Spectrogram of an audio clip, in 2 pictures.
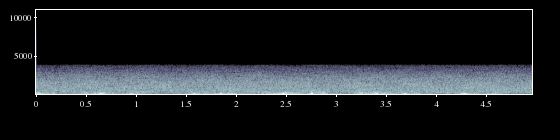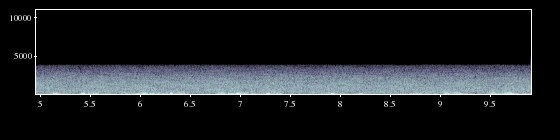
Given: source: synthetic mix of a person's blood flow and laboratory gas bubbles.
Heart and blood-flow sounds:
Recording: Doppler ultrasound of blood flow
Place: precordium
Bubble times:
0.00-0.21 s: bubbles
0.52-0.57 s: bubbles
2.21-2.25 s: bubbles
8.99-9.10 s: bubbles
From the record:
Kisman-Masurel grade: 121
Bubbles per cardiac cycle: 1 to 2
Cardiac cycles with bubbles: 10 to 50%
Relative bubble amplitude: barely perceptible (0.100 to 0.250)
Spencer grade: 2 (many but less than half of the cardiac periods contain bubble signals, singularly or in groups)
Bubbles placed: anywhere in the cardiac cycle

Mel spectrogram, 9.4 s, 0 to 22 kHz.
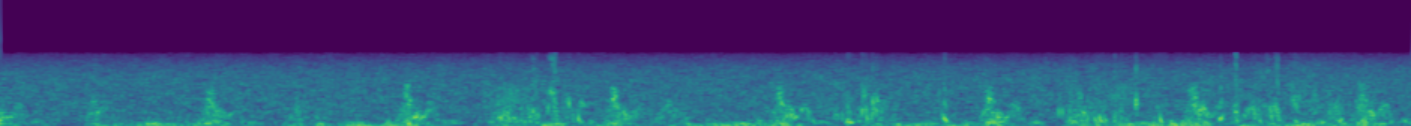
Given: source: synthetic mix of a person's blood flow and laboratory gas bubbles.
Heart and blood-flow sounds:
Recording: Doppler ultrasound of blood flow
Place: precordium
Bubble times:
3.12-3.93 s: bubbles
5.54-5.87 s: bubbles
6.25-6.36 s: bubbles
6.75-6.81 s: bubbles
7.03-7.61 s: bubbles
7.67-7.79 s: bubbles
8.10-8.29 s: bubbles
8.32-8.97 s: bubbles
From the record:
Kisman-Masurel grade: 223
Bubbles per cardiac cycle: several, 3 to 8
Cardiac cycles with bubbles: 10 to 50%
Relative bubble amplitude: loud (0.450 to 0.775)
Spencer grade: 2 (many but less than half of the cardiac periods contain bubble signals, singularly or in groups)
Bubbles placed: only in the low amplitude regions of the cardiac cycle

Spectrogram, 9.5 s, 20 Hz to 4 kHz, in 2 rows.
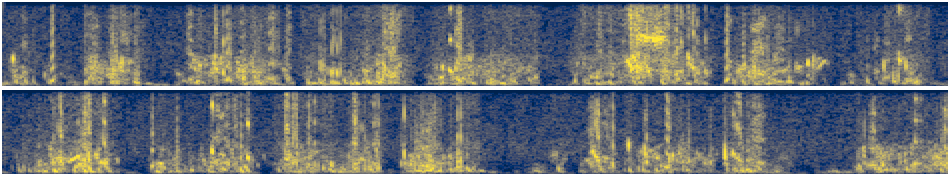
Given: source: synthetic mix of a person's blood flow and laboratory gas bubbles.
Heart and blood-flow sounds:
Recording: Doppler ultrasound of blood flow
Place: precordium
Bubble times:
0.00-0.30 s: bubbles
0.41-0.73 s: bubbles
0.84-2.06 s: bubbles
2.10-2.71 s: bubbles
2.83-3.54 s: bubbles
3.58-4.15 s: bubbles
4.17-4.64 s: bubbles
4.77-5.33 s: bubbles
5.43-6.04 s: bubbles
6.08-6.65 s: bubbles
6.68-7.13 s: bubbles
7.46-7.57 s: bubbles
7.60-8.69 s: bubbles
8.97-9.47 s: bubbles
From the record:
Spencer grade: 4 (maximum detectable bubble signal sounding continuously throughout systole and diastole of every cardiac period, and overriding the amplitude of the normal cardiac signals)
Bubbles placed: anywhere in the cardiac cycle

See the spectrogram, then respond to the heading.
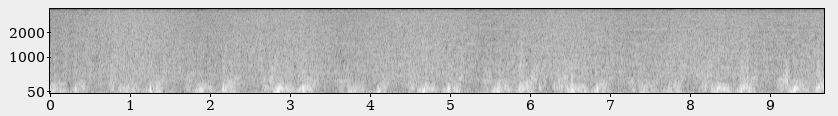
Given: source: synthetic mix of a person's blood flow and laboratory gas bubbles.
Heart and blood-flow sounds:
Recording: Doppler ultrasound of blood flow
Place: precordium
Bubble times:
6.08-6.16 s: bubbles
6.27-6.57 s: bubbles
From the record:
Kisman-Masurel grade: 211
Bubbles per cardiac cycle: several, 3 to 8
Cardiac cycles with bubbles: 1 to 10%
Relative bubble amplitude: barely perceptible (0.100 to 0.250)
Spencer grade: 1 (occasional bubble signal discernible with the cardiac motion signal, with majority of cardiac periods free of bubbles)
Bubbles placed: anywhere in the cardiac cycle

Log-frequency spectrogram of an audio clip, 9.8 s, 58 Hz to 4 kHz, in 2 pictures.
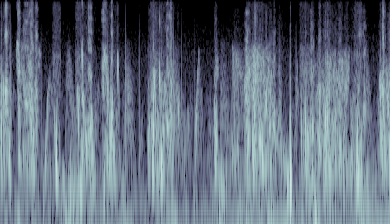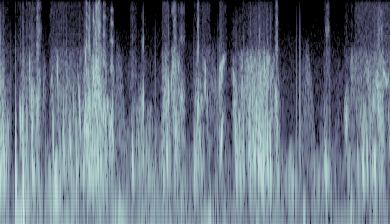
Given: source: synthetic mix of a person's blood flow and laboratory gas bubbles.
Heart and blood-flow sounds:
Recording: Doppler ultrasound of blood flow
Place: subclavian vein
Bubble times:
0.00-0.17 s: bubbles
0.20-0.52 s: bubbles
0.65-0.76 s: bubbles
0.95-1.21 s: bubbles
1.27-1.49 s: bubbles
1.84-2.25 s: bubbles
2.67-2.75 s: bubbles
2.90-3.54 s: bubbles
3.74-4.60 s: bubbles
4.72-5.00 s: bubbles
5.08-5.40 s: bubbles
5.49-6.32 s: bubbles
6.50-6.61 s: bubbles
6.63-6.71 s: bubbles
6.88-7.20 s: bubbles
7.29-7.50 s: bubbles
7.61-7.71 s: bubbles
7.76-8.38 s: bubbles
8.91-9.00 s: bubbles
9.17-9.76 s: bubbles
From the record:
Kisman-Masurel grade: 343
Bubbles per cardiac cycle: rolling drumbeat, 9 or more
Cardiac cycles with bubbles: 100%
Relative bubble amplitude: loud (0.450 to 0.775)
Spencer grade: 3 (all of the cardiac periods contain showers or single bubble signals, but not dominating or overriding the cardiac motion signals)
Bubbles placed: anywhere in the cardiac cycle

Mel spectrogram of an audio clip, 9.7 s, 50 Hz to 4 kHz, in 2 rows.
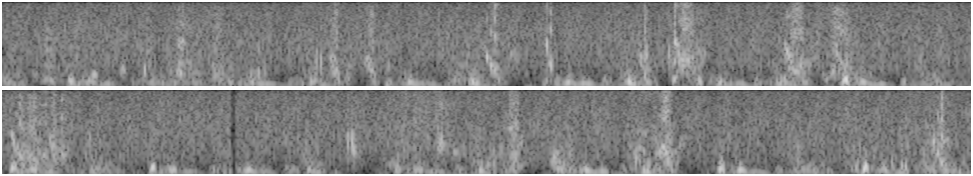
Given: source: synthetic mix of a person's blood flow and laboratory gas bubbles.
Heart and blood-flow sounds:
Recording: Doppler ultrasound of blood flow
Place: precordium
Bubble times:
0.14-0.35 s: bubbles
0.44-0.51 s: bubbles
0.57-0.62 s: bubbles
0.68-0.75 s: bubbles
0.81-1.34 s: bubbles
1.52-1.77 s: bubbles
1.80-1.89 s: bubbles
2.00-2.08 s: bubbles
2.21-2.58 s: bubbles
2.69-2.77 s: bubbles
3.17-3.27 s: bubbles
3.32-3.52 s: bubbles
3.88-4.36 s: bubbles
4.88-5.21 s: bubbles
5.29-5.35 s: bubbles
6.54-6.88 s: bubbles
7.00-7.17 s: bubbles
7.25-7.50 s: bubbles
7.57-7.71 s: bubbles
7.97-8.26 s: bubbles
9.05-9.62 s: bubbles
From the record:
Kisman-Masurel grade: 242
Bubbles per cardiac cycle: several, 3 to 8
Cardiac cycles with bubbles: 100%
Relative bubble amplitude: moderate (0.250 to 0.450)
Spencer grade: 3 (all of the cardiac periods contain showers or single bubble signals, but not dominating or overriding the cardiac motion signals)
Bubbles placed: anywhere in the cardiac cycle

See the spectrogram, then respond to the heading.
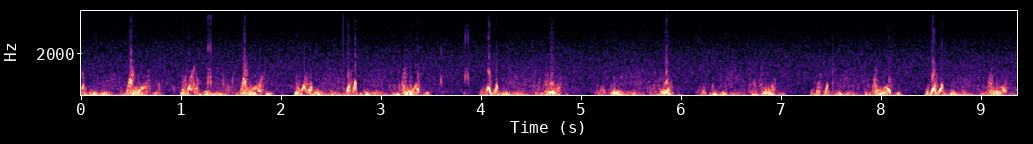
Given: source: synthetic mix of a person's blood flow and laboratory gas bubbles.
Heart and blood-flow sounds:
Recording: Doppler ultrasound of blood flow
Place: precordium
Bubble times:
0.73-0.81 s: bubbles
0.90-1.33 s: bubbles
1.39-1.58 s: bubbles
3.08-3.27 s: bubbles
3.57-3.63 s: bubbles
3.80-3.91 s: bubbles
From the record:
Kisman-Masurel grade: 222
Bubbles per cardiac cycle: several, 3 to 8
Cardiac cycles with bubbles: 10 to 50%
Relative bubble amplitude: moderate (0.250 to 0.450)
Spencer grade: 2 (many but less than half of the cardiac periods contain bubble signals, singularly or in groups)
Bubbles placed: only in the low amplitude regions of the cardiac cycle

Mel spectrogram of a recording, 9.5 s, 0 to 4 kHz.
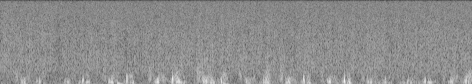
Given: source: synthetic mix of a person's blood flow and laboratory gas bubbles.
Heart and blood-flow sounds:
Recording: Doppler ultrasound of blood flow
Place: precordium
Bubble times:
no bubbles
From the record:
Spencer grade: 0 (complete lack of bubble signals)

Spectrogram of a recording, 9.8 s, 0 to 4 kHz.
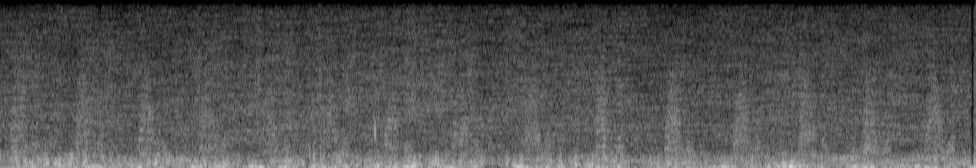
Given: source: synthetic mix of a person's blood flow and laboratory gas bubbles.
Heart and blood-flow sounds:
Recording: Doppler ultrasound of blood flow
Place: subclavian vein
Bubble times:
3.07-3.27 s: bubbles
3.36-3.48 s: bubbles
3.73-3.79 s: bubbles
From the record:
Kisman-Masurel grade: 211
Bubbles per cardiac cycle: several, 3 to 8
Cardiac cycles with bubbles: 1 to 10%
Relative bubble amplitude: barely perceptible (0.100 to 0.250)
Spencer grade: 1 (occasional bubble signal discernible with the cardiac motion signal, with majority of cardiac periods free of bubbles)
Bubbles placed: anywhere in the cardiac cycle

